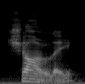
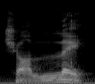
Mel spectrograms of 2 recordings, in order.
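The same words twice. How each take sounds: First: The stress is on the first syllable. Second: The stress is on the last syllable. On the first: The speaker calls it wrong. "it is not" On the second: The speaker calls it right. "the stress with that accent is on the end"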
